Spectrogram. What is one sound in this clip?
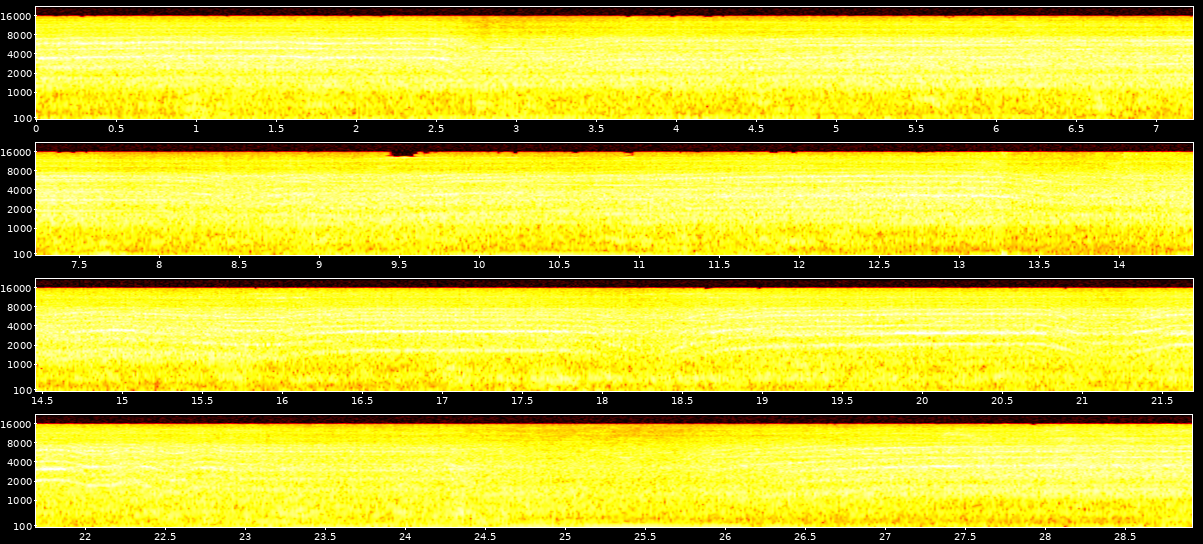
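A model excavator's electric motors whine, rising and falling in pitch.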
